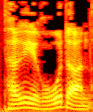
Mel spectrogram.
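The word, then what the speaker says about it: Perry Rhodan: Ich glaube, äh, es wird Perry Rodan ausgesprochen.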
